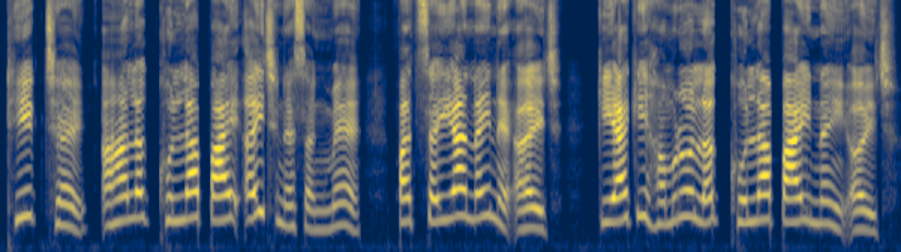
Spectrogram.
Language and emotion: Maithili, neutral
